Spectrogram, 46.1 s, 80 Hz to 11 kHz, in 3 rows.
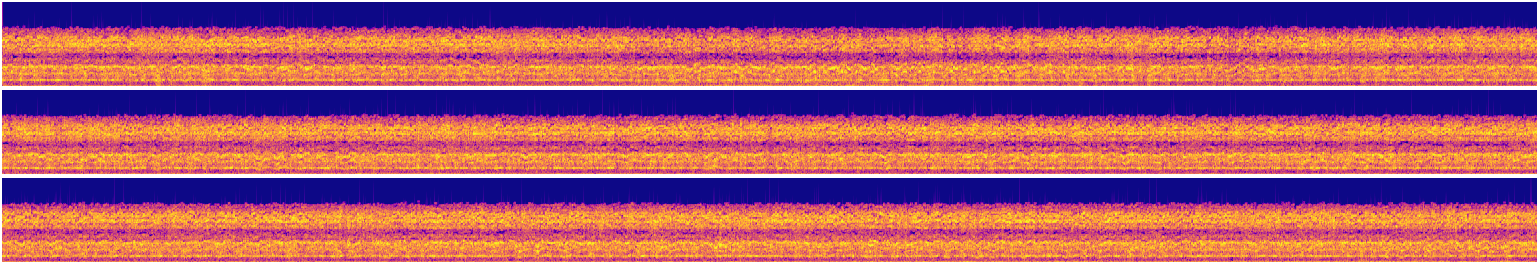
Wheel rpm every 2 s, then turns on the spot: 230, 230, 230, 210, 200, 220, 220, 230, 240, 240, 230, 240, 230, 240, 230, 240, 230, 230, 230, 230, 230, 240, 230.
none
